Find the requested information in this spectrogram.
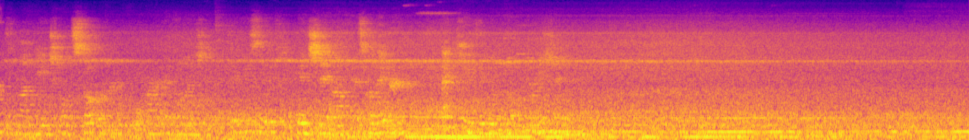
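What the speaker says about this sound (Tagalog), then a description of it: "Ayan na yung train." Train pulling into a station in Bangkok, heard as a steady rumbling roar with a low hum, continuous and fairly loud for the whole stretch, with faint background voices.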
